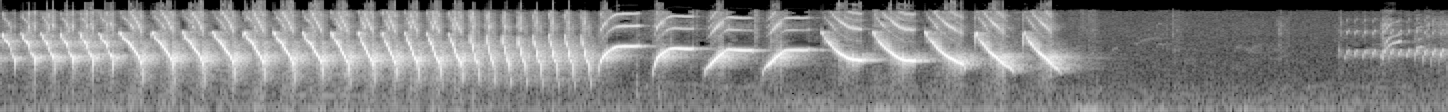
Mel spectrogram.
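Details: Canary in breeding condition singing to prompt other canaries to sing: a rapid series of descending whistled notes, then slower sharp slurred notes, a short pause and a faint final trill.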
